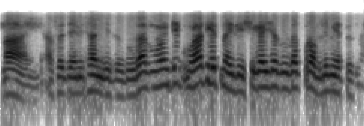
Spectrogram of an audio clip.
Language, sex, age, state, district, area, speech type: Marathi, male, 60+, Maharashtra, Kolhapur, urban, conversation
